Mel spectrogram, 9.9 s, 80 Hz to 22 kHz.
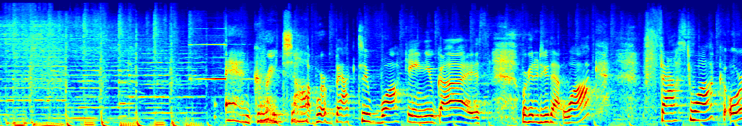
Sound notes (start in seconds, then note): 2.6 timer beeps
